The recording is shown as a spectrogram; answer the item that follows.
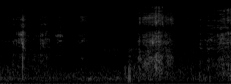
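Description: A steel mason's trowel scraping and tapping in wet concrete around steel rebar. The scrapes are faint, with a sharp click about a quarter second in and a harsher scrape about a second and a half in.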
